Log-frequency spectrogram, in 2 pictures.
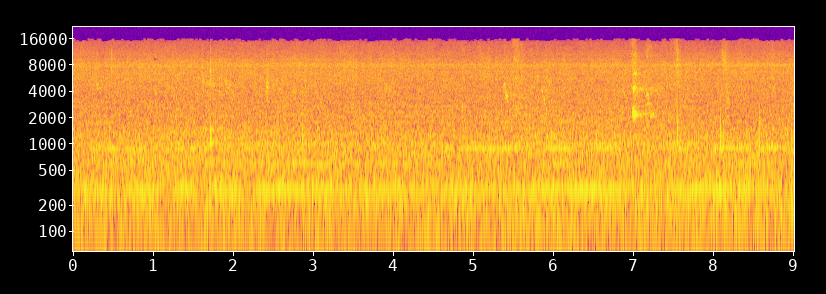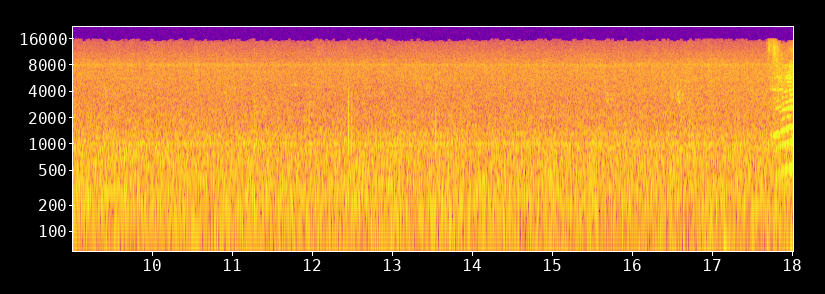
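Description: Steady outdoor background noise with a low, steady hum through the first half that fades out about halfway through.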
